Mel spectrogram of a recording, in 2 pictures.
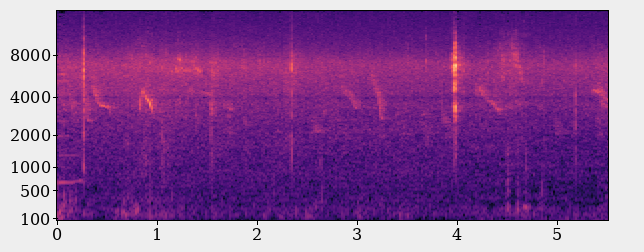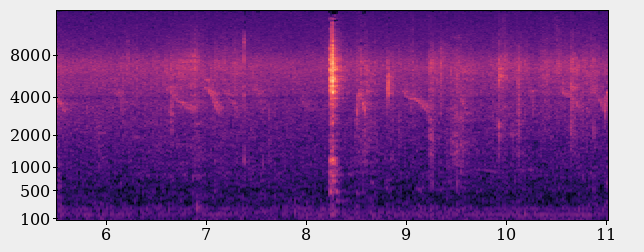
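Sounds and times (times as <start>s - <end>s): birds chirping: 0.0s - 1.9s.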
